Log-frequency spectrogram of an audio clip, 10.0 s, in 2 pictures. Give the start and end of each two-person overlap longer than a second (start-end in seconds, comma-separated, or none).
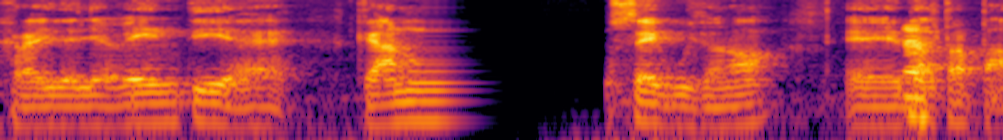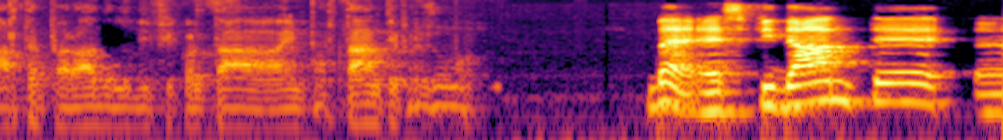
none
